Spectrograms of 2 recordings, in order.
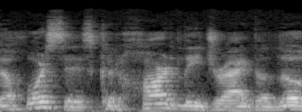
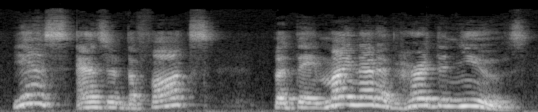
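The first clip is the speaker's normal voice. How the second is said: higher, louder hurried reply; hasty fox; 10 semitones higher, 5 dB louder than usual. Acted. Fox excusing himself on the run, hasty. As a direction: blurt it out while running. Fox answering while fleeing.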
